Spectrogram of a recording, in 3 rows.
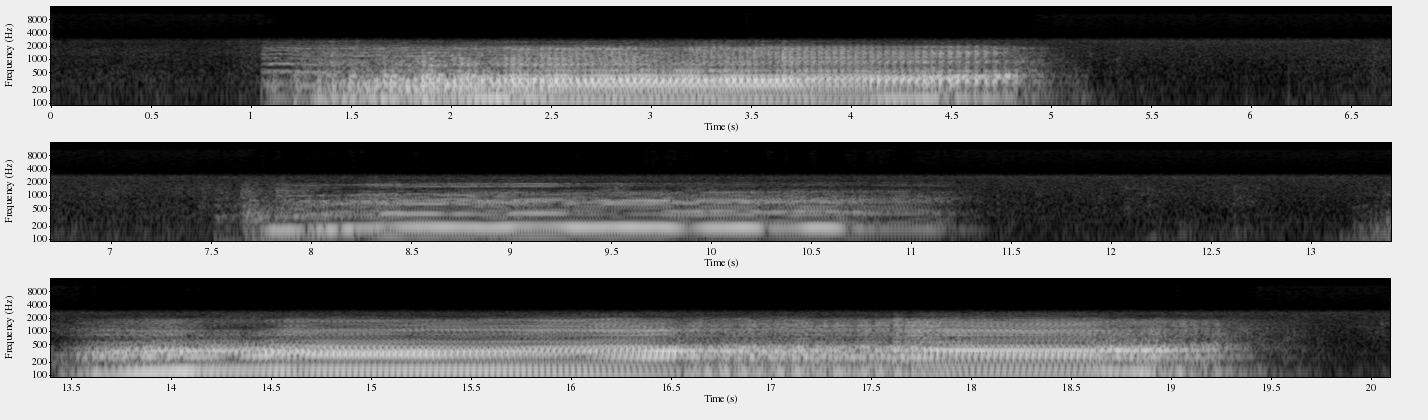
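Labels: A guttural motor sound. 1.0 - 5.0
A cow moos in a low pitch. 7.5 - 11.2
A low, guttural engine sound. 13.4 - 19.5

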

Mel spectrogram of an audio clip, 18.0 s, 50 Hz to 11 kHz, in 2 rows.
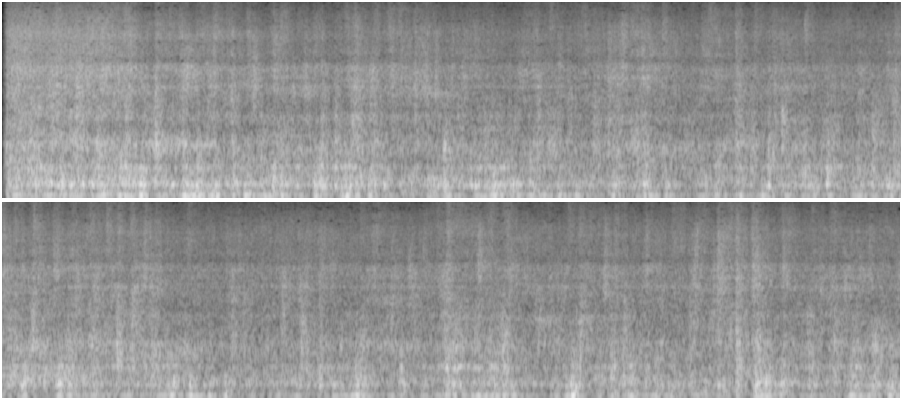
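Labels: Stone or gravel tumbling, producing a series of impacts and scraping sounds. 0.0 - 18.0

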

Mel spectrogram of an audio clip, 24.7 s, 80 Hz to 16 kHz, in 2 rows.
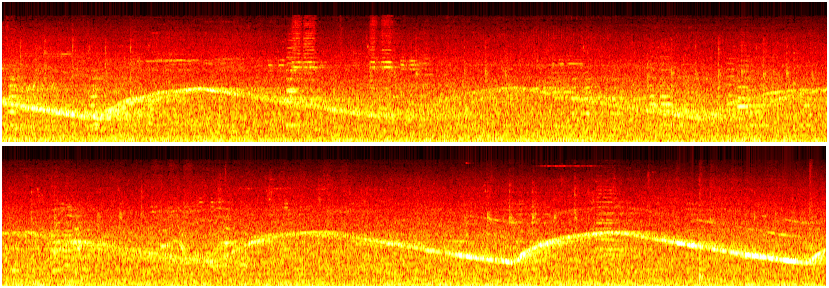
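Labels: An ambulance siren gradually fades away and then increases again. 0.0 - 24.7

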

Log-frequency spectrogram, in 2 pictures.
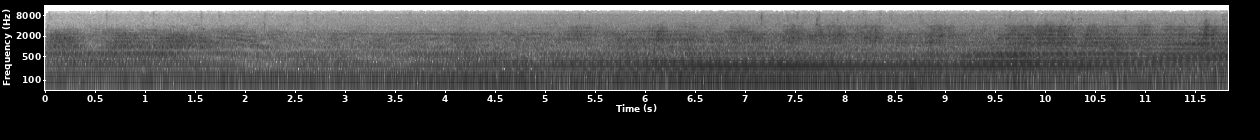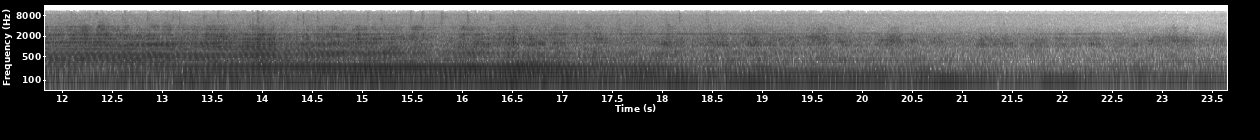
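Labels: An airplane engine is running. 0.0 - 23.7

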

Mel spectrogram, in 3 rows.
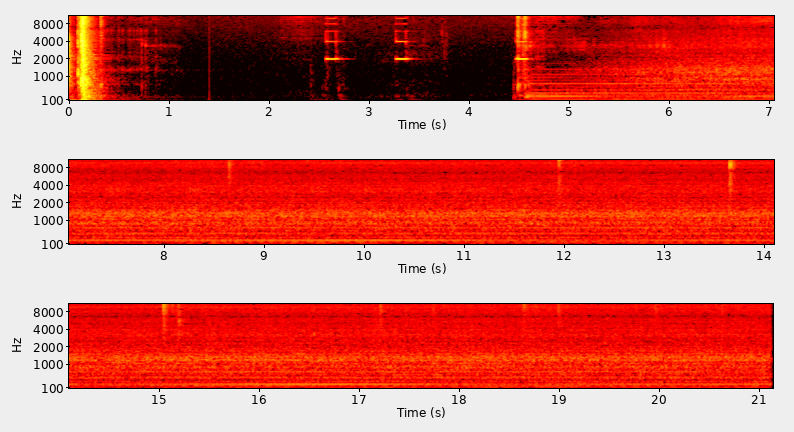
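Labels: A microwave door opening. 0.0 - 0.4
A microwave beeps while being set. 2.5 - 3.5
A microwave beeps while being set. 4.4 - 4.7
A fan is spinning at a constant high speed. 4.4 - 21.1
A microwave is operating at a constant speed. 4.5 - 21.1
A microwave is crackling while running. 8.5 - 8.8
A microwave is crackling while running. 11.8 - 12.0
A microwave is crackling while running. 13.6 - 13.7
A microwave is crackling while running. 15.0 - 15.2

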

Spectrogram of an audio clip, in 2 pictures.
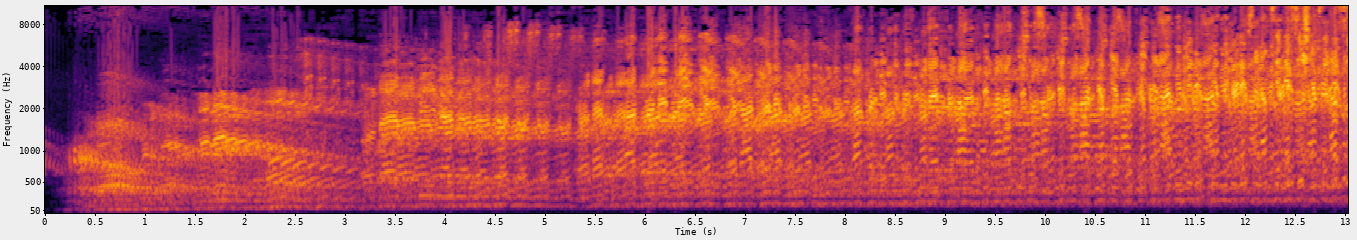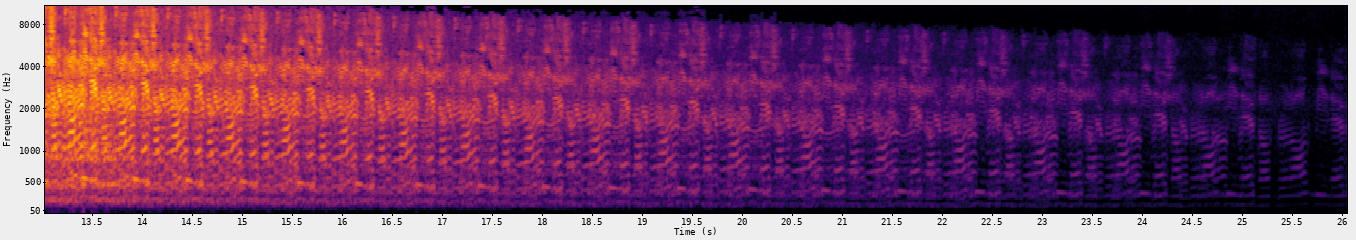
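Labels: Dialogue with sliding timescale, pitch shift, delay, lower pitch, and reverb effects applied. 0.0 - 26.1

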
